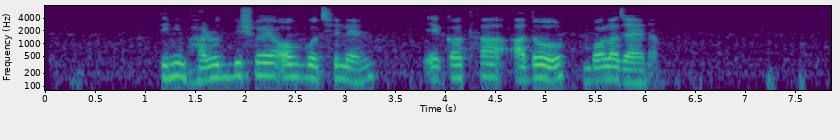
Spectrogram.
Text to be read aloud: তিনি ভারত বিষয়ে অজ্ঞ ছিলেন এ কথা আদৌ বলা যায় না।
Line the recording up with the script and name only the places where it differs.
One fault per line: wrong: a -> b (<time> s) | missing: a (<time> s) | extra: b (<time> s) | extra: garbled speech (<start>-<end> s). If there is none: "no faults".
no faults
